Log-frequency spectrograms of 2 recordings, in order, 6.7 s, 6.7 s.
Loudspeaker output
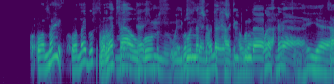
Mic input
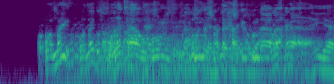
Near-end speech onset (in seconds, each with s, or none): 1.9 s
